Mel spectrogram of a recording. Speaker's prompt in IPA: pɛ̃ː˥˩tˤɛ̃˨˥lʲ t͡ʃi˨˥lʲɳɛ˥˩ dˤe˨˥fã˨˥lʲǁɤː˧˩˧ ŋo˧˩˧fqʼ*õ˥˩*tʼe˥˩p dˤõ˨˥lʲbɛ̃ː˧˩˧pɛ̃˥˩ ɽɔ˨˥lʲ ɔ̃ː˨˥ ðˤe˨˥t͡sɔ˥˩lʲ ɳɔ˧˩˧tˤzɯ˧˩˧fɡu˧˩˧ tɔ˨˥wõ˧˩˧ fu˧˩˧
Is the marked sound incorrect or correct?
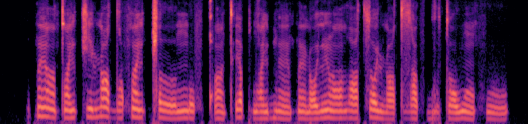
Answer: incorrect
